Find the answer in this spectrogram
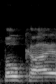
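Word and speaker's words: foci: it's always the same those two fixed points are called fosi you could follow them folai if you want most people say fosi I think that's the proper pronunciation or pronunciation if you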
